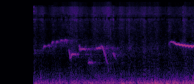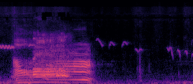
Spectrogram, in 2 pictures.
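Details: Cattle calling its companions to come back to the pen: a single long, loud, harmonic moo lasting about a second, with small birds chirping and whistling before and after against a steady outdoor background hiss.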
